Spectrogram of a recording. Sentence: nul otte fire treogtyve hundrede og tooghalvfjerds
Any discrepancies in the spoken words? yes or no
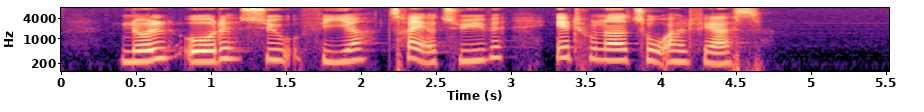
yes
